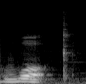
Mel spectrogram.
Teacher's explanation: Notice the spelling of walk. We have an L, but you don't hear the L.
